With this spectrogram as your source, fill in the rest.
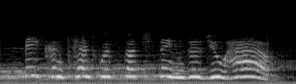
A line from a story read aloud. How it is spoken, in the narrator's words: someone shouted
